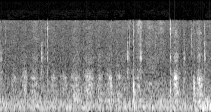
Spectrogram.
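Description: Faint scratching and light ticks of a digital pen writing on paper, with a few more strokes near the end.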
